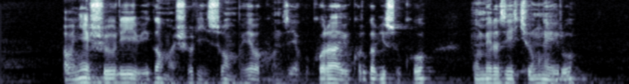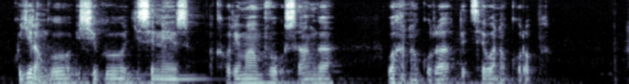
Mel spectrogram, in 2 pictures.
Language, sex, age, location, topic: Kinyarwanda, male, 18-24, Huye, education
